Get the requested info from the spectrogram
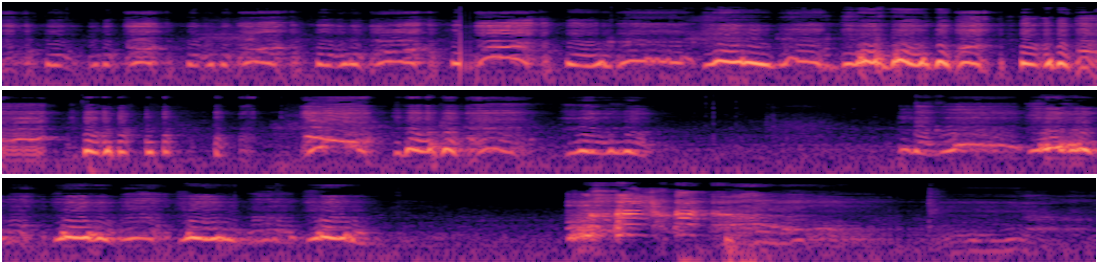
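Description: A young girl laughing in long, high-pitched fits of rapid bursts, with a pause of about a second midway. A shorter loud burst of voice comes near the end.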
